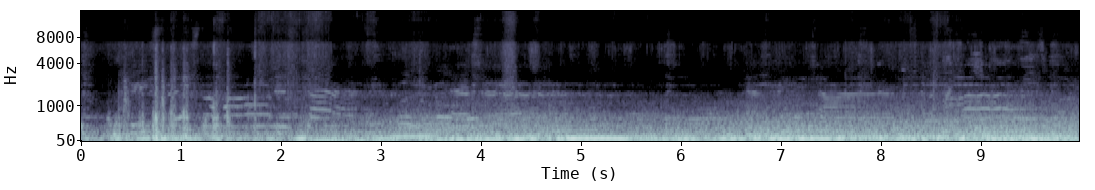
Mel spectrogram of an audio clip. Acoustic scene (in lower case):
car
